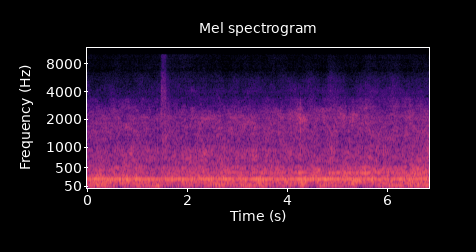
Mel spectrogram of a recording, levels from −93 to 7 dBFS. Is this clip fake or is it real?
fake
